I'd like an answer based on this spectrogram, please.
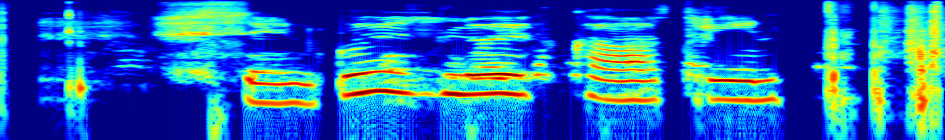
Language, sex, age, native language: Icelandic, male, 9, Icelandic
